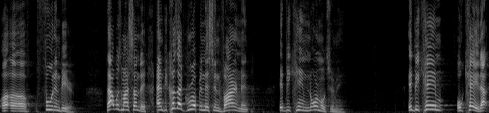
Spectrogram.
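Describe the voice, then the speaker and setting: A man in his late twenties from Hawaii, preaching a sermon on a church stage with a headset mic, animated and full of restarts. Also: high-pitched. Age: late 20s. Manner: animated, exclamatory, with many restarts. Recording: long hall reverb.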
